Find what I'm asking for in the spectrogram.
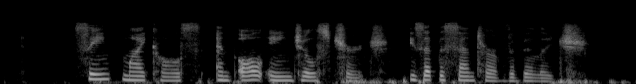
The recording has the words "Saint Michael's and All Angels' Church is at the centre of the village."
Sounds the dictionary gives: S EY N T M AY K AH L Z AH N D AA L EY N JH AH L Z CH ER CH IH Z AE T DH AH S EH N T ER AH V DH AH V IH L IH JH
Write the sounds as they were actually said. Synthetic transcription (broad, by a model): S EY N T M AY K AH L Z AH N D AA L EY N JH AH L S CH ER CH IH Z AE T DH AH S EH N T ER AH V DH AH V IH L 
